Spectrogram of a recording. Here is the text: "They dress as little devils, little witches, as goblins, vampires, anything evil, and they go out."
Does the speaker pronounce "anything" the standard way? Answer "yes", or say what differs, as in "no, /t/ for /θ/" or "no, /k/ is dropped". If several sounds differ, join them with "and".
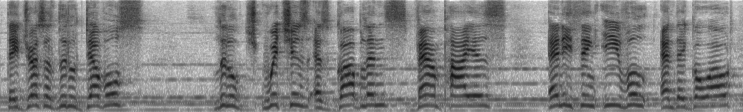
yes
